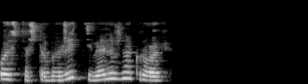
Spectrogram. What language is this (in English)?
Russian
